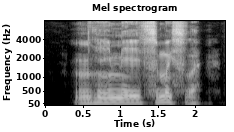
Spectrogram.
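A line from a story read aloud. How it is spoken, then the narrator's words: Mutter. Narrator (Russian): пробормотал он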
